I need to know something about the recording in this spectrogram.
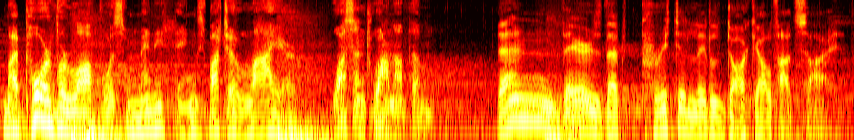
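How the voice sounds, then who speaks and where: Smug theatrical illusionist villain, swooping delivery. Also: male voice, mid-range voice, sing-song, creaky, music in the background, full character voice. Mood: gloating, mocking. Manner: mocking, drawn-out, gloating delivery.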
